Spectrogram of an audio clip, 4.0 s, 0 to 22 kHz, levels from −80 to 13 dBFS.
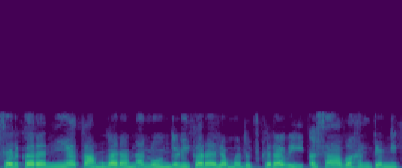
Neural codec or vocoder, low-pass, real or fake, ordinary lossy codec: codec, 44.1 kHz, 3.4 kbps, Pupu-Codec; 7.2 kHz; fake; none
